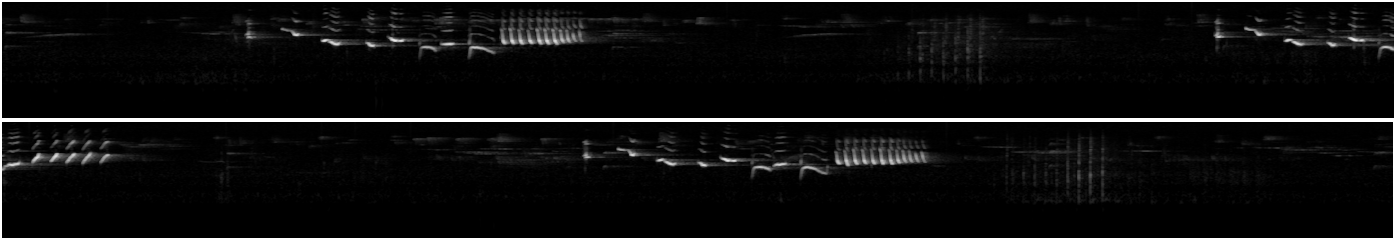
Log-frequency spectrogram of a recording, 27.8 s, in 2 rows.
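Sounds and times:
bird song in Costa Rican cloud forest: 0:00.0 - 0:27.8.

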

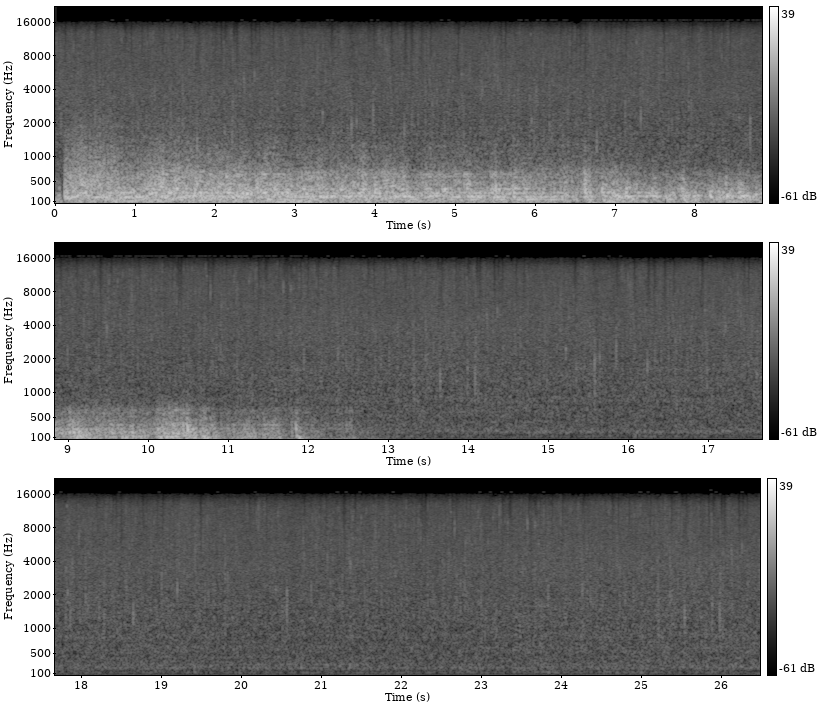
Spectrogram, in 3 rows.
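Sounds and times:
thunder in thunderstorms: 0:00.0 - 0:13.4
rain: 0:00.0 - 0:26.4.

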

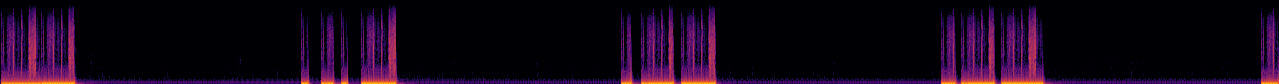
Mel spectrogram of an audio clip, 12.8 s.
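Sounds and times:
hip-hop bass: 0:00.0 - 0:00.8, 0:03.1 - 0:04.0, 0:06.2 - 0:07.2, 0:09.4 - 0:10.4.

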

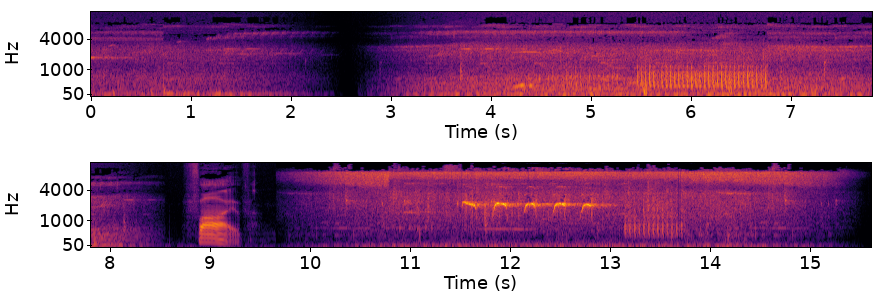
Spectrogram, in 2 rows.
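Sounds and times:
Cream-colored Woodpecker in the eastern lowlands of South America: 0:03.6 - 0:08.3, 0:11.7 - 0:13.8.

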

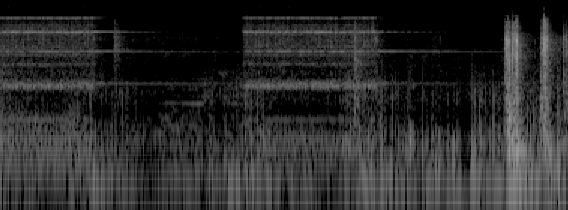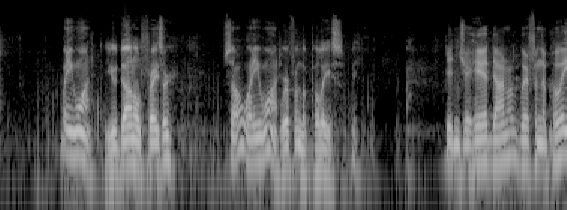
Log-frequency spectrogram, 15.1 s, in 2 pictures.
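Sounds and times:
doorbell ringing: 0:00.0 - 0:02.4, 0:03.2 - 0:06.4
speech: 0:08.4 - 0:10.0, 0:10.6 - 0:12.4, 0:13.5 - 0:15.1.

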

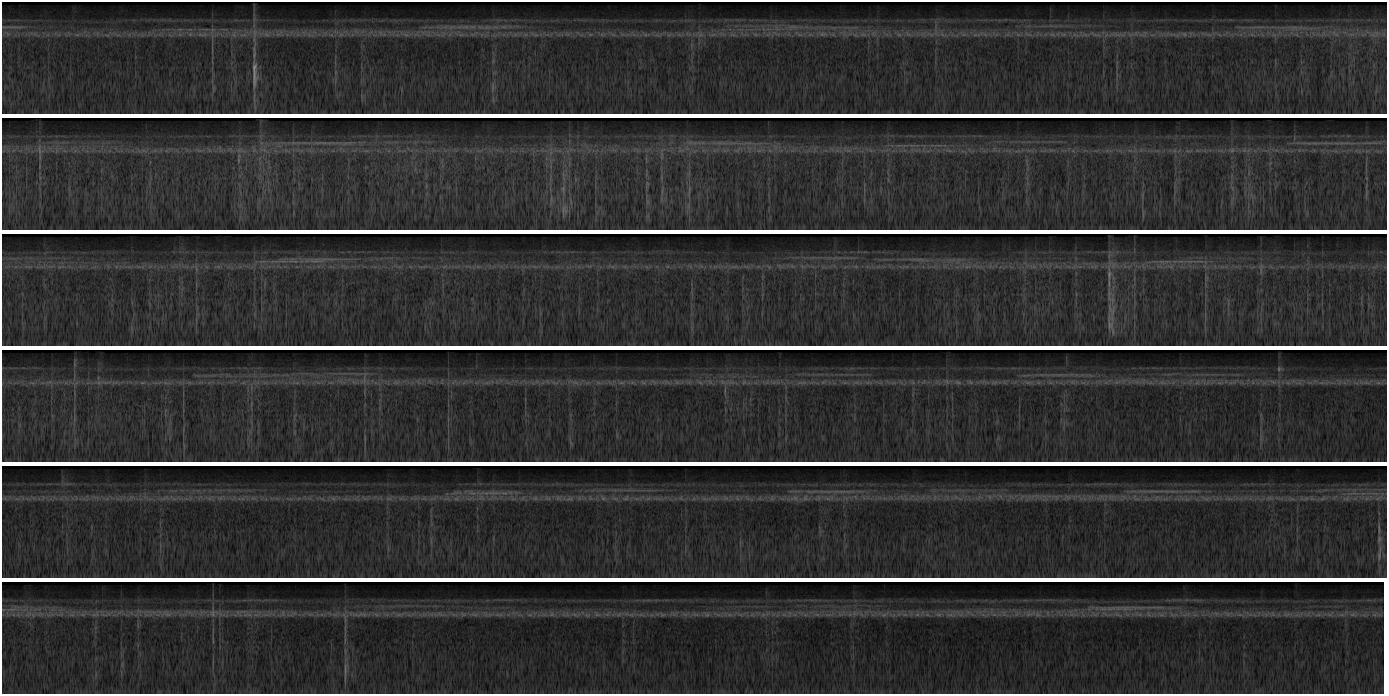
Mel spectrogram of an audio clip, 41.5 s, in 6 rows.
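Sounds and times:
tropical rain: 0:00.0 - 0:41.5.

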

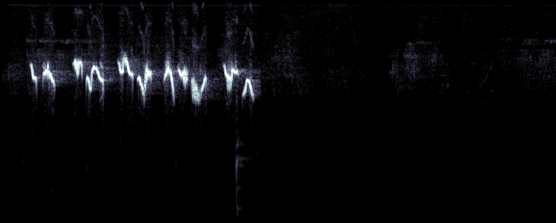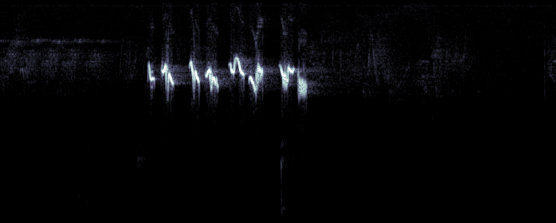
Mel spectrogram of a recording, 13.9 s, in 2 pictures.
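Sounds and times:
summer tanager singing whistled phrases: 0:00.4 - 0:03.2, 0:08.8 - 0:10.8.

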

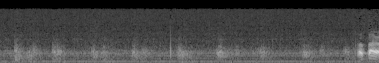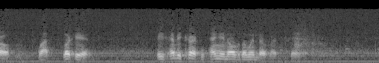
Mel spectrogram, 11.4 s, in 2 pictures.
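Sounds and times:
footsteps of people climbing a flight of stairs: 0:00.0 - 0:06.1
speech: 0:08.5 - 0:10.2.

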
